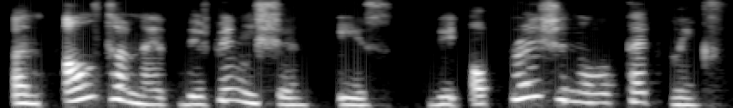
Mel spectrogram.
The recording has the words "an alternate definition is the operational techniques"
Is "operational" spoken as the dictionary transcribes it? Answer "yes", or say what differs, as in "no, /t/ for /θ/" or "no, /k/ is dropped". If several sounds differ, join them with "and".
yes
